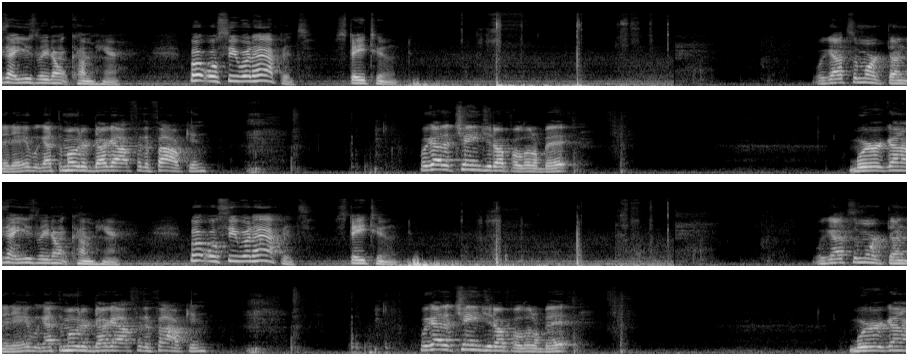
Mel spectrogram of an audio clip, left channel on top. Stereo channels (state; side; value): normal; both; correlation 0.38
